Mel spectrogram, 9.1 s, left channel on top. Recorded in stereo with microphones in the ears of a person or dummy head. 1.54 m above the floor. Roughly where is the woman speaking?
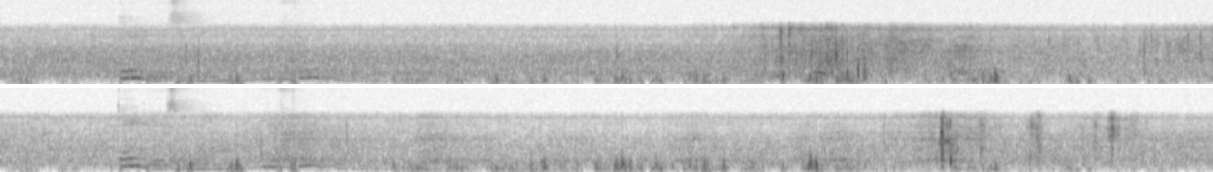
Right.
